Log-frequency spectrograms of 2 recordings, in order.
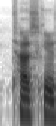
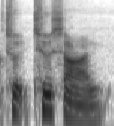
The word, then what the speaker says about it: Tucson: Tuscan said, I keep saying it wrong. Tucson.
